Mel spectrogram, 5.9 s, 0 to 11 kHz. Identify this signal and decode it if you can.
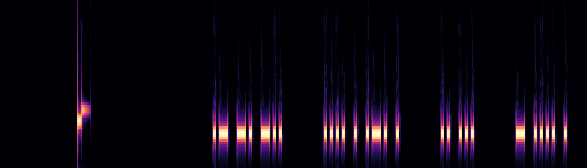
Morse code, heard as a keyed tone, about 40 wpm, 700 Hz. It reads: AND HERE IS THE
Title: 2x Word-Spacing - Sentences from Top 500 Words - 40wpm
